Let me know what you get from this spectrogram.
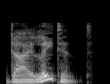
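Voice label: "dilatant", British English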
